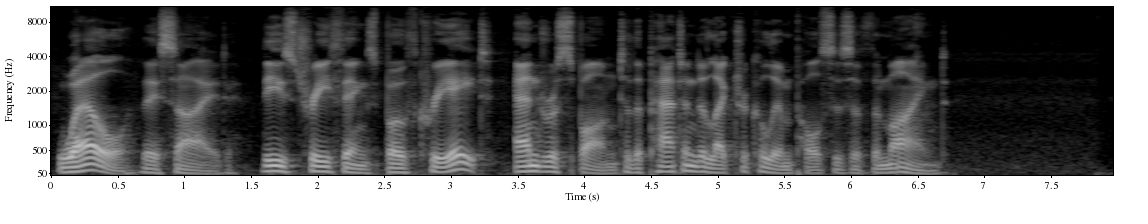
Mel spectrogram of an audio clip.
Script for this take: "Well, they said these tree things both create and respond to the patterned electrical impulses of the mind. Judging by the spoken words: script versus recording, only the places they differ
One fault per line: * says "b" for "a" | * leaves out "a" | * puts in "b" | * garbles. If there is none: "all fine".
* says "sighed" for "said"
